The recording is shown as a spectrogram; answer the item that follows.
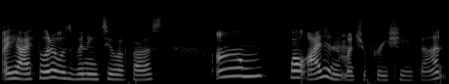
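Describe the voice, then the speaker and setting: A woman's voice: sits high, expressive, brisk, sharp tone, no room sound. A woman streaming a roleplay game, chatting casually in character and swearing now and then.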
